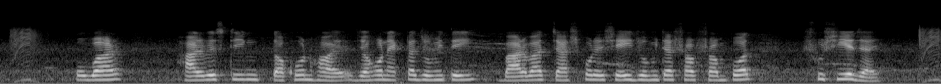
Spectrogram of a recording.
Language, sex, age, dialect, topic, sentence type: Bengali, female, 31-35, Standard Colloquial, agriculture, statement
